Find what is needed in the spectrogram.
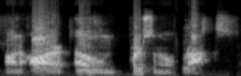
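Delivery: ordinary delivery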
